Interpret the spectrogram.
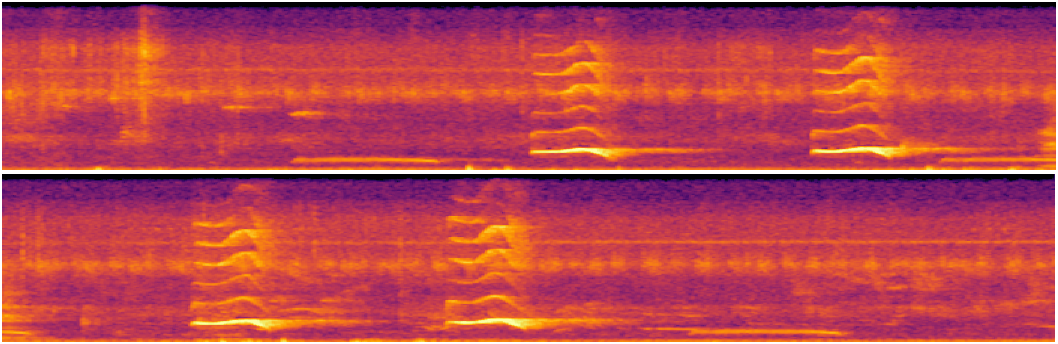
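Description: Bird calls: a loud, short call that rises and then drops, four times a couple of seconds apart, alternating with a lower, longer call three times.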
